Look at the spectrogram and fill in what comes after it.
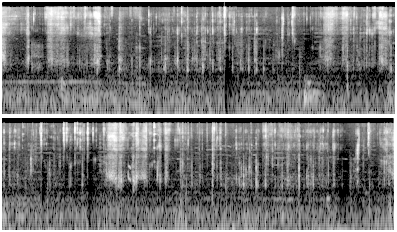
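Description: Close-miked biting and chewing of crispy breaded fried chicken: irregular crunching and crackling of the coating with wet mouth sounds, with several louder crunches.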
